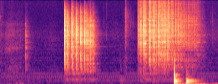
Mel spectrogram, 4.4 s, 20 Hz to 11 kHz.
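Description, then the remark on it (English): Five six-sided dice, rolled for sneak attack damage in a tabletop role-playing game, clatter onto a hard surface in two bursts, a short rattling tumble followed by a longer scattering roll with several sharp clicks, fairly loud with no talking. “So roll right. Damage. So it's 6d6. Oh, I only grabbed 5.”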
